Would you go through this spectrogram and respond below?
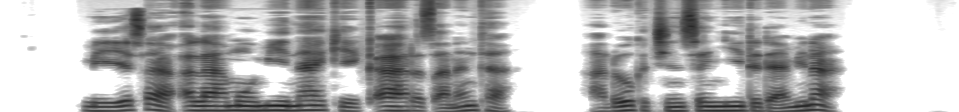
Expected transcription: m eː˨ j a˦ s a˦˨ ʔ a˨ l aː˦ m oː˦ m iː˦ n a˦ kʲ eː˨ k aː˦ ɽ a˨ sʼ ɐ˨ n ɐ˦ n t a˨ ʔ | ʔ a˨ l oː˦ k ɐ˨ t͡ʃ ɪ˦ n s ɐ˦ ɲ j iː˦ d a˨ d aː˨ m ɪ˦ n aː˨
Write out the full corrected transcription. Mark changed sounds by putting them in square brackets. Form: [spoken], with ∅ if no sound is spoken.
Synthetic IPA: m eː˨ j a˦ s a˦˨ ʔ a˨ l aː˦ m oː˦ m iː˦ n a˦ kʲ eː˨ [kʼ] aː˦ ɽ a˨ sʼ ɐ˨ n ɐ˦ n t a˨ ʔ | ʔ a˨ l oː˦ k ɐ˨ t͡ʃ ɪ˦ n s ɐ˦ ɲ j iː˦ d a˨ d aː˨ m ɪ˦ n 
